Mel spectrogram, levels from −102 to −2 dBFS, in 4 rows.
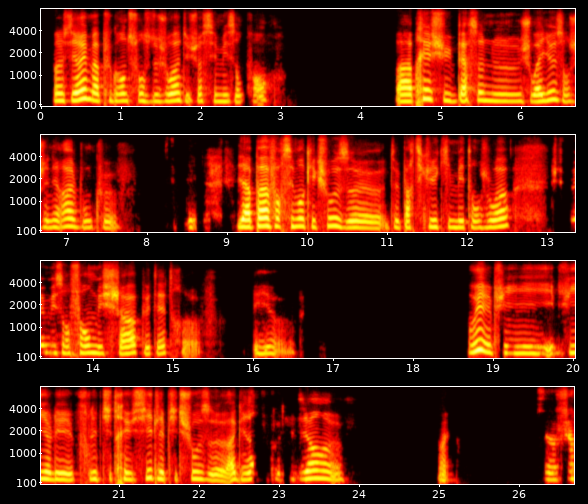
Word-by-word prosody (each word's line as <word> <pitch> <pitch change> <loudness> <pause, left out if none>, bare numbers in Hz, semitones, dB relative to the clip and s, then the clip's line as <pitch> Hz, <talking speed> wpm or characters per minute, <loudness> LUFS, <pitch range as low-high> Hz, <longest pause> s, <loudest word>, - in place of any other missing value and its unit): Heu, 220 - +1
je 220 - -7
dirais 245 +5 +8
ma 230 -5 +3
plus 230 - -9
grande 220 +1 -2
source 215 -2 -5
de 205 - -7
joie, 215 +3 +1
déjà, 205 -2 -7
c'est 205 0 -9
mes 200 -1 -7
enfants. 185 +2 -8 1.6
Bah, 205 0 +5
après 280 +7 +4
je 260 - -3
suis 230 - -3
une 200 - -8
personne, 225 +2 0 0.3
heu, - - -7
joyeuse 210 +5 0
en 195 - -7
général, 210 +2 -3
donc, 200 0 -11
heu, 190 - -7 0.9
c'est - - -6 0.5
il 220 - +4
y - - +14
a 215 - +12
pas 245 +3 +10
forcément 235 0 0
quelque 210 -3 -4
chose, 240 -6 -1
heu, 190 -3 -1
de 200 - -5
particulier 200 +2 -3
qui 210 - -10
me 205 - -6
mette 200 -1 -4
en 195 - -5
joie. 210 +5 0 0.5
Je - - -15 0.2
dirais 225 0 -7
mes 220 0 -9
enfants, 215 +1 -2
mes 215 -2 -2
chats 205 +2 +1
peut-être, 195 +2 -8
heu, - - -12 0.7
et 200 +1 -6
heu 200 - -8 2.4
Oui 255 +7 +7
et 250 -6 +3
puis 205 -2 -6
et - - -6
puis 220 +2 -4
heu, - - +5
les, 195 -2 +1
pff, 190 - -17
les 215 +1 -2
petites - - -6
réussites, 210 +4 -2
les 215 -1 +3
petites - - -8
choses, 215 -4 -2
heu, 165 -5 -1
agréables 200 +5 -1 0.2
du - - -25
quotidien, 220 +4 0 0.2
heu - - -15 1.2
Ouais. - - -6 1.2
Heu 195 -1 -5
faire 195 +3 -6
210 Hz, 165 wpm, -24 LUFS, 200-225 Hz, 2.4 s, y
